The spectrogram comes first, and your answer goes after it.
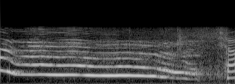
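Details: A pet Siberian Husky howls back while its owner talks to it: one long, steady, tonal howl that holds level for over a second, then slides downward and breaks off with a brief yip.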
